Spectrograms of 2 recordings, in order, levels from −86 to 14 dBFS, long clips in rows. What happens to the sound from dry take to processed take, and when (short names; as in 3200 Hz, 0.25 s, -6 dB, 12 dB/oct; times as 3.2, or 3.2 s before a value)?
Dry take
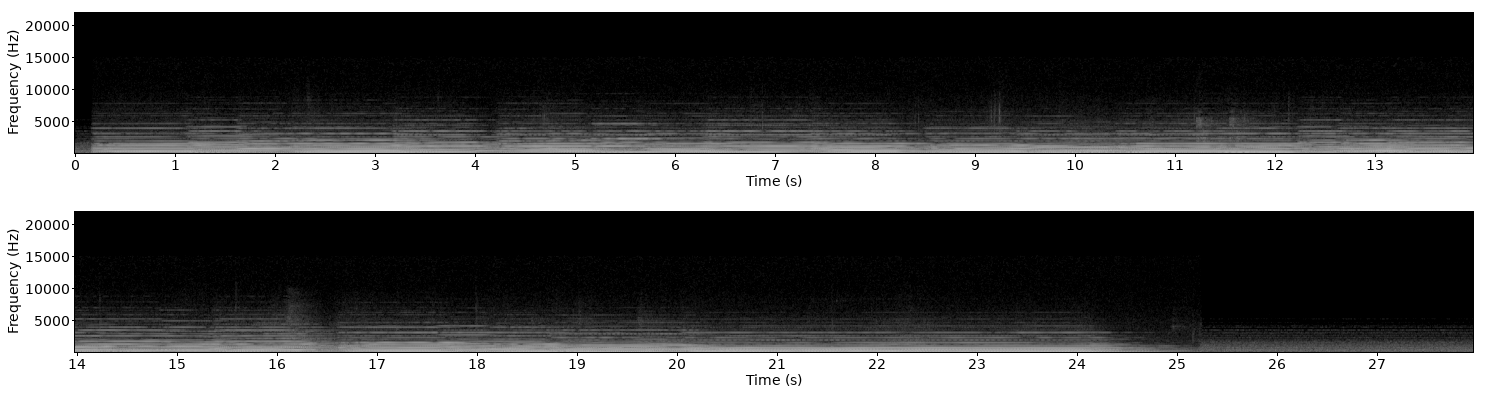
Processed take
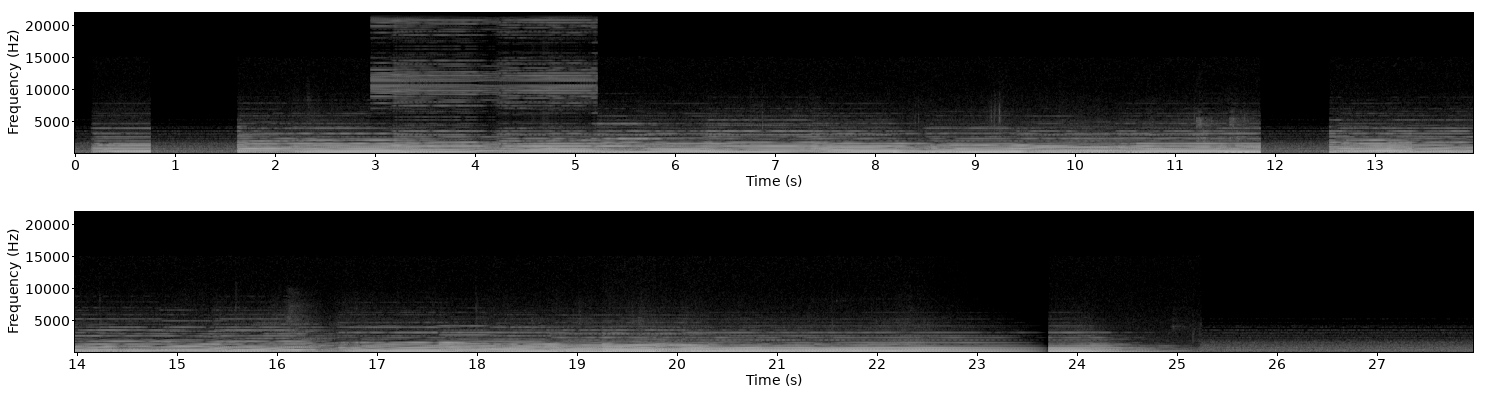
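0.75–1.62 room tone
2.95–5.22 careless resampling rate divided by 4×, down filtered, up hold
8.17–9.47 bell 240 Hz +7 dB
11.85–12.54 room tone
13.36–17.62 cascading phaser rising 1.6 Hz
18.71–19.25 echo throw 0.53 s, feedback 65%, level -1.5 dB
22.35–23.71 fade out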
